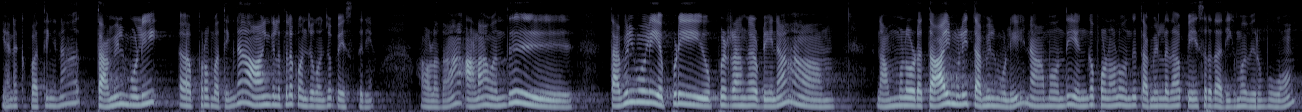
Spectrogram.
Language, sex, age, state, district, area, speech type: Tamil, female, 30-45, Tamil Nadu, Namakkal, rural, spontaneous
